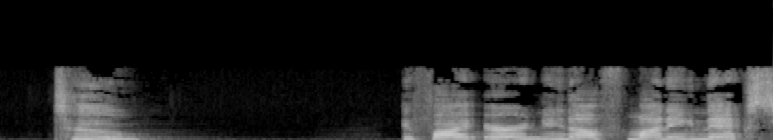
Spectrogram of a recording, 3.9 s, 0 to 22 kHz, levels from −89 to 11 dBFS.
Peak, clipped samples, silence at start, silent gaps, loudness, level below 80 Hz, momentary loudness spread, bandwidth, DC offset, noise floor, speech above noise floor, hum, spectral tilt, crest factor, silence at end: -2 dBFS; under 0.1%; 0.25 s; none; -18 LUFS; -62 dBFS; 9 LU; 11.5 kHz; under 0.1%; -63 dBFS; 45 dB; none; -1.5 dB/octave; 18 dB; 0 s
